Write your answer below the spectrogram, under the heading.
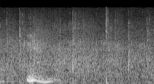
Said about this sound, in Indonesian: Beri tepuk tangan yang baik bagi dia.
